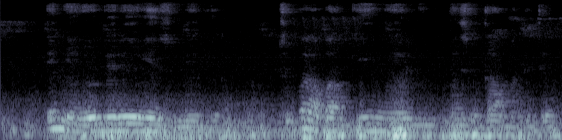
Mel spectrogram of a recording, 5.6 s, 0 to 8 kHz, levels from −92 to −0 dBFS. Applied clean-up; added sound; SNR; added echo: none; Thunder; -2 dB; reverberation time 0.5 s.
